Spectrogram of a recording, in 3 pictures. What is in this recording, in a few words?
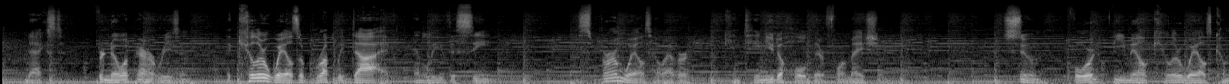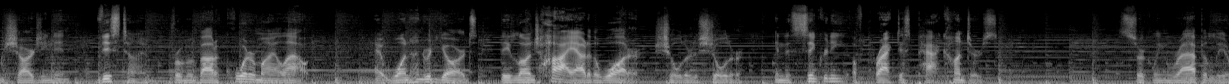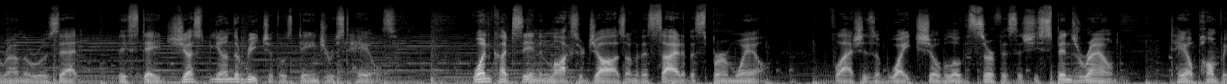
Narration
